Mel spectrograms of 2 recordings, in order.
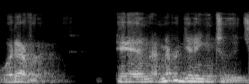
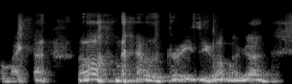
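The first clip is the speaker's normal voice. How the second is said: put-on very high, drunk, laughing through the words; 11 semitones higher than usual. Retelling crawling out of a crashed Jeep drunk: imitating own drunk laughing. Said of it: "I'm drunk. I'm laughing".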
